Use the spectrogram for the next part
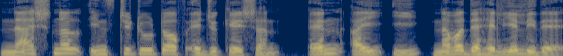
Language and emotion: Kannada, neutral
